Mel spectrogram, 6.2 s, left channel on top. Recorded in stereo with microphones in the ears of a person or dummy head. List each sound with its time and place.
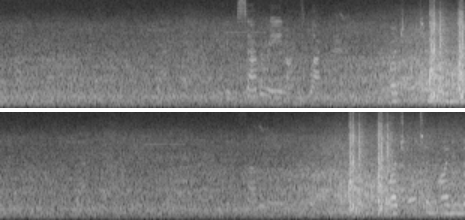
3.0 s a woman speaking: 70° left (ahead or behind)
5.2 s a woman speaking: 35° right (ahead or behind)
